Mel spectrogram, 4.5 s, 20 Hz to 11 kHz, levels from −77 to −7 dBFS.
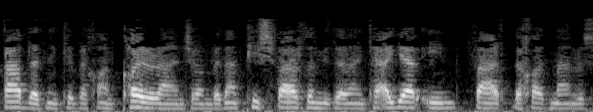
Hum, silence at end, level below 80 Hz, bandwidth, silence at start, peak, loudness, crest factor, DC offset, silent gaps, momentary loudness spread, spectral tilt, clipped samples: none; 0 s; -48 dBFS; 6.4 kHz; 0 s; -8 dBFS; -24 LUFS; 16 dB; under 0.1%; none; 9 LU; -8 dB/octave; under 0.1%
